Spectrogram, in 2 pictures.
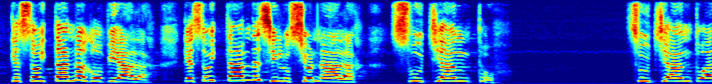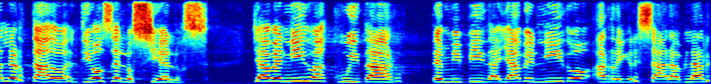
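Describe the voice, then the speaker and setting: High-voiced woman preaching slowly. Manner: impassioned preaching, slow and emphatic, acting out cries for help. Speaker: pastor. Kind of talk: sermon.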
